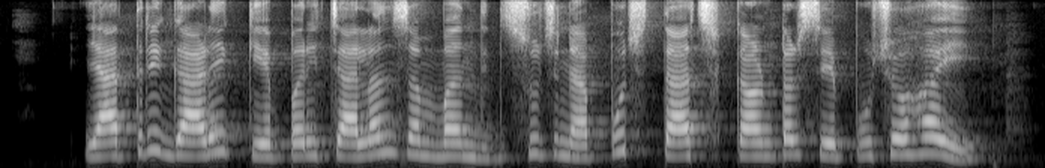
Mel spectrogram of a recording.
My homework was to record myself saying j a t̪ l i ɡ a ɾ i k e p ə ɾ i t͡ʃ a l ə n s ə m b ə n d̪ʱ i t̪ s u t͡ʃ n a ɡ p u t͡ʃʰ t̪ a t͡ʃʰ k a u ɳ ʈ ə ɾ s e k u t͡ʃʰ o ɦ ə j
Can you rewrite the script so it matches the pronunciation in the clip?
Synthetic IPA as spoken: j a t̪ ɾ i ɡ a ɽ i k e p ə ɾ i t͡ʃ a l ə n s ə m b ə n d̪ʱ i t̪ s u t͡ʃ n a p u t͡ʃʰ t̪ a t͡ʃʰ k a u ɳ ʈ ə ɾ s e p u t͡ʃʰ o ɦ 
